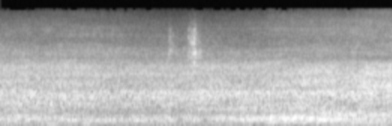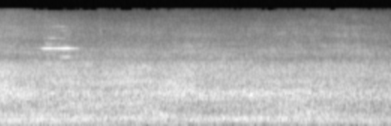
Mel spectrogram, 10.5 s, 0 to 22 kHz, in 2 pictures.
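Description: Diesel engine of a Lännen 8600C backhoe loader running under hydraulic load as the backhoe digs and lifts its bucket, the engine note swelling briefly about four seconds in.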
